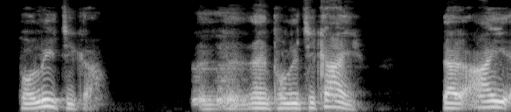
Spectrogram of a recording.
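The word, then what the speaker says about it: פוליטיקה: Well, look where the accent is on that word. Politica. Not politica. Poli on the second syllable. Politica.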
